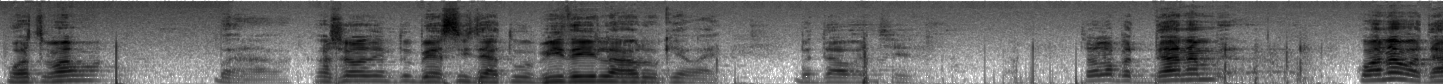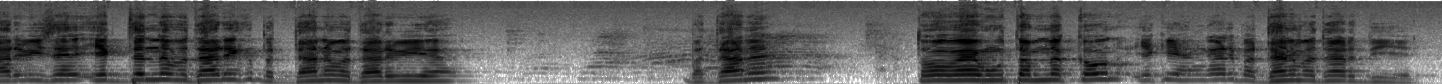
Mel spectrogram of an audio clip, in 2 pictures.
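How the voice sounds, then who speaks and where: A high-pitched man with a Gujarati accent teaches a group of children. He leads a memory exercise, asking questions and repeating them to coax the class along. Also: fairly quick, long pauses, fairly bright tone, a little hiss or hum. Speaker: camp teacher. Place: indoor camp hall with children.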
